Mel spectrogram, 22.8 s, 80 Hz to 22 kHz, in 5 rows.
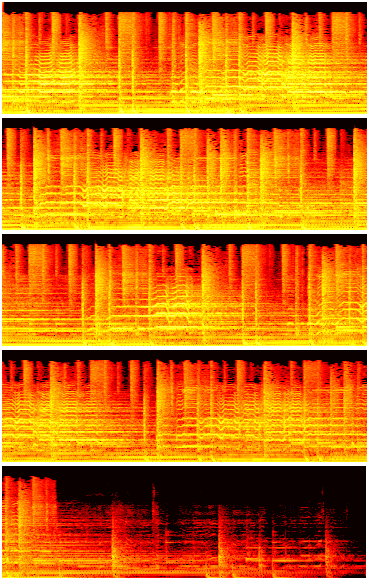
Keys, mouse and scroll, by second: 0.4 middle click, 1.1 click, 2.3 click, 4.6 click, 6.0 click, 8.6 click, 9.6 Tab, 10.6 click, 11.7 shift+g, 14.7 ctrl+i, 15.2 x, 17.3-18.3 middle drag.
